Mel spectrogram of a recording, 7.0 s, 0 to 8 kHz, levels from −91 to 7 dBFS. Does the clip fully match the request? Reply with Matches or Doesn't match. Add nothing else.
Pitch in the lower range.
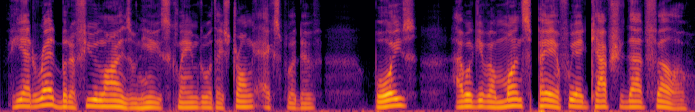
Doesn't match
